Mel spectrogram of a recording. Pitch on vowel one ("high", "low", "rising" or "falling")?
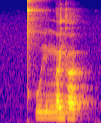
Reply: high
